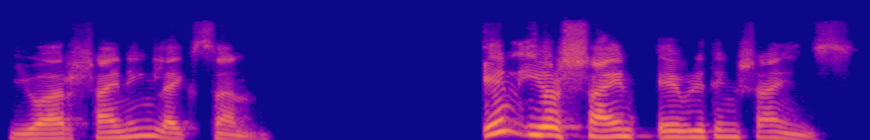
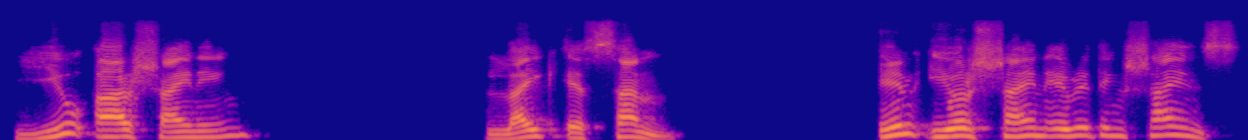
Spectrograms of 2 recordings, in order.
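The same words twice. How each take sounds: First: Said in the usual way. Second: Slower, each phrase weighed and spaced; slow deliberate repeat. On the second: Shown as a demonstration. Swami repeating the line for his listeners, slow and deliberate. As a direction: repeat it slowly so it sinks in. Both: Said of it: "Let me repeat".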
